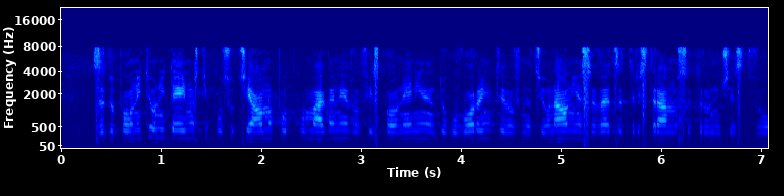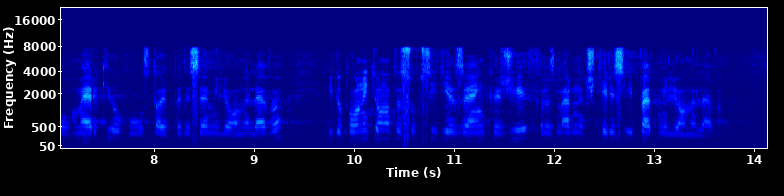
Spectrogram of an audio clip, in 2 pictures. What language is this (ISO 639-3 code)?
bul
